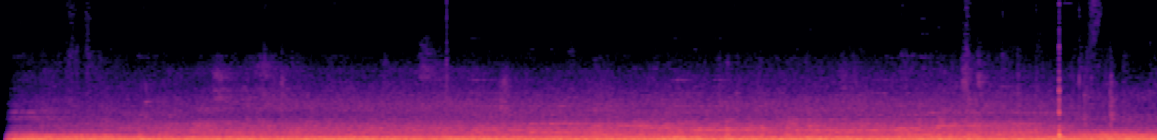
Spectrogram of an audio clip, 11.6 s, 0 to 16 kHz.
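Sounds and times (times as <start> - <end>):
train noise: 0.0 - 11.5.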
